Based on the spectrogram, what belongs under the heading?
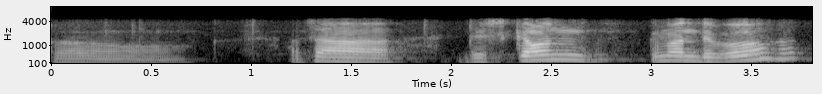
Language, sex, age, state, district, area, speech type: Assamese, male, 45-60, Assam, Nalbari, rural, conversation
